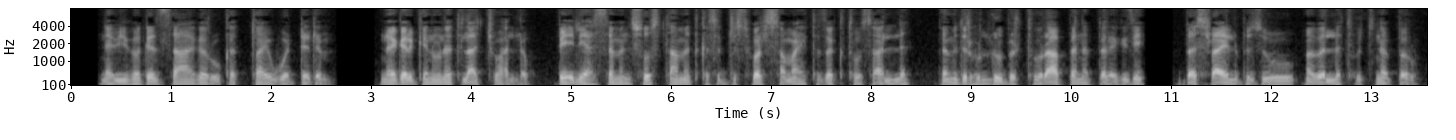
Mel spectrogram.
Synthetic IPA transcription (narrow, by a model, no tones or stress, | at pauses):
nəβiβəɡəzaːɡəɾukʰət̪ʰːwajɪwːɔd̪ːəd̪ɨm | nəɡəɾɡɨnunət̪lat͡ʃːɛhalːəhu | bəelijaszəmənso̞st̪ʰamət̪kʰəsɨd̪ːɨst̪wɔɾsəmajt̪ʰəzəɡʼːt̪ʰo̞salːə | b̥əmɨd̪ɨɾhulːubɨɾt̪ʰuɾabənəbːəɾəɡize̞ | bəɨsɾaʔe̞lbɨzuməβəlːət̪ʰo̞t͡ʃːnəbːəɾu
